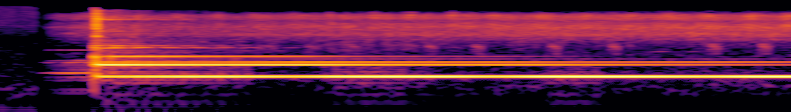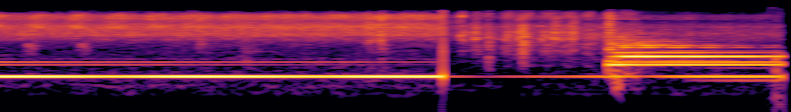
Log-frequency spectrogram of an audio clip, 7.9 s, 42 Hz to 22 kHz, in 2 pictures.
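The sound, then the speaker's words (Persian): A peace bell rings in the peace park in Hiroshima, Japan, on 6 August. A single strike sets off a deep, steady humming tone that sustains for several seconds, then breaks off, and a second strike follows near the end. “زنگ های صلح به صدا درآمدند در پارک صلح روز شنبه 6 اوت.”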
